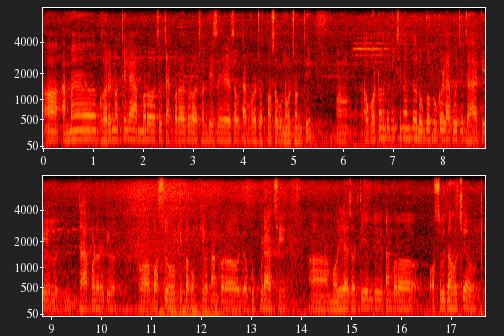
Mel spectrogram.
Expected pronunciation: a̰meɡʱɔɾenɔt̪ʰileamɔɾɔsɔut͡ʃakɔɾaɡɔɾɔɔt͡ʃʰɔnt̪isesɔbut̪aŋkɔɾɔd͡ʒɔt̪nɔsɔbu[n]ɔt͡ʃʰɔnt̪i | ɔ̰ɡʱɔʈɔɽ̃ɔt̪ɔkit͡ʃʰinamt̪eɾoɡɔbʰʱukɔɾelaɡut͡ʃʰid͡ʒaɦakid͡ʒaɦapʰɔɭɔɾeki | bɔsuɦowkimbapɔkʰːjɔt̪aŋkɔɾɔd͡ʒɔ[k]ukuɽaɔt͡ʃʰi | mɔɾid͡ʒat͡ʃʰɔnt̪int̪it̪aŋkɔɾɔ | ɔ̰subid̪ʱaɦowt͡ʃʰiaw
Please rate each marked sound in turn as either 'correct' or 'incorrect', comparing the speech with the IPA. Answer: correct, correct

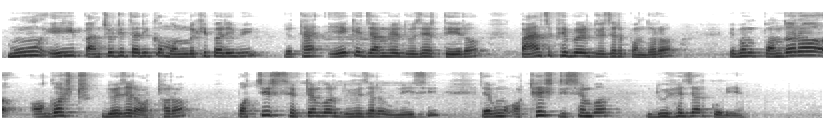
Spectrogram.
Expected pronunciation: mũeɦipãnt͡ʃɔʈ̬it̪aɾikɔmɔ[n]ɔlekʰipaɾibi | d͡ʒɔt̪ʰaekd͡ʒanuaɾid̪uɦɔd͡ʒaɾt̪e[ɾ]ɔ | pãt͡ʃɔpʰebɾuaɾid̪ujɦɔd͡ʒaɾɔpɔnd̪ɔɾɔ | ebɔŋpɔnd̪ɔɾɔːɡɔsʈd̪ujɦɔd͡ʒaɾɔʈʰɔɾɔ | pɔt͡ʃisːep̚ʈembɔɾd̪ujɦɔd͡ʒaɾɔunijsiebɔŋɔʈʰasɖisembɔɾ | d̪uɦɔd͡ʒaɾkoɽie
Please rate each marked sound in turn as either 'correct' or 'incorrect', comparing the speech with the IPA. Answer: correct, correct

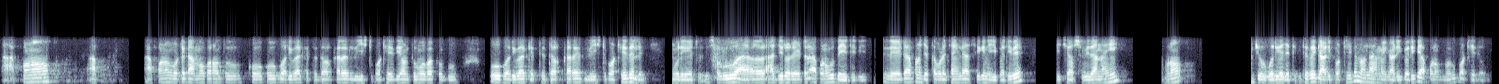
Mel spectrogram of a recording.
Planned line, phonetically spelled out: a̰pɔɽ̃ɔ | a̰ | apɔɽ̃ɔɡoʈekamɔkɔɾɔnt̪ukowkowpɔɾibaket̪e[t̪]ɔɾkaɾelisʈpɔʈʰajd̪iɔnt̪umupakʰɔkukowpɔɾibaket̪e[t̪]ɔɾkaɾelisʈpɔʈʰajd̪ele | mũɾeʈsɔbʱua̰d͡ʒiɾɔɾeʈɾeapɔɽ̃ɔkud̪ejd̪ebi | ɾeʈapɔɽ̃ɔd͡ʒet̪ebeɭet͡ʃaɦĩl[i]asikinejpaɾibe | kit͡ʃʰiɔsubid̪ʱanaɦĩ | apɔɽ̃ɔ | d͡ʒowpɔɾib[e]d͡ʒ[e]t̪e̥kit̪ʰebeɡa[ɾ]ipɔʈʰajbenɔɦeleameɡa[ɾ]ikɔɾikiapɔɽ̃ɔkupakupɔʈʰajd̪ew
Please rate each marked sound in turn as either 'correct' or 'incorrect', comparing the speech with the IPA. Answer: incorrect, incorrect, incorrect, incorrect, correct, incorrect, incorrect

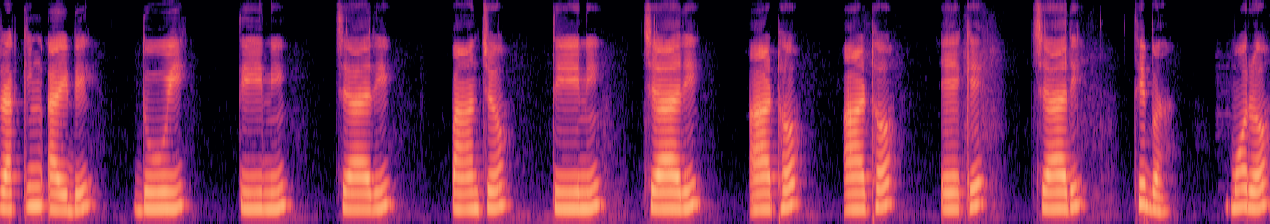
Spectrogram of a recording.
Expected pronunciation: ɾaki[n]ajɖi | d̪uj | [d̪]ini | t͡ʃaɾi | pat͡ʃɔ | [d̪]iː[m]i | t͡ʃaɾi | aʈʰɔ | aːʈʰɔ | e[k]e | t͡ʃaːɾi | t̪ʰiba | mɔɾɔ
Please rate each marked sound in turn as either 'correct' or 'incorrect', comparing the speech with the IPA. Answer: incorrect, incorrect, incorrect, incorrect, correct

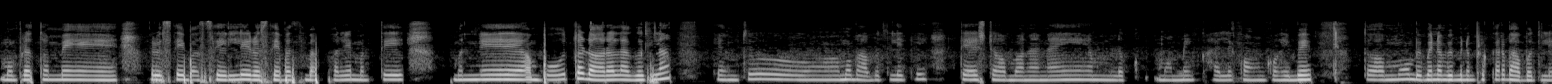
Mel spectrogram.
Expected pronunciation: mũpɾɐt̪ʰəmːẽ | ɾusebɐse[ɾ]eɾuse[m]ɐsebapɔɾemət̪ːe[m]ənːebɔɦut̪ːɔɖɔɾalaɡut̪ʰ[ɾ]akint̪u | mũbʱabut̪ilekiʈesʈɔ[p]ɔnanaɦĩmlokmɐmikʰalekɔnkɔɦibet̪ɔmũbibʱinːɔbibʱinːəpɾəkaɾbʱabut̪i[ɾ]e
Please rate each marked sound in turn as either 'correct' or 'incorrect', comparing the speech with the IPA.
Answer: incorrect, incorrect, correct, incorrect, incorrect, incorrect

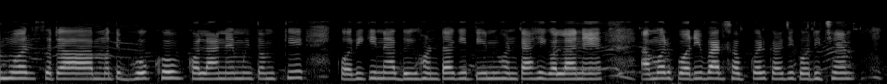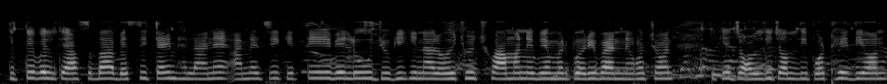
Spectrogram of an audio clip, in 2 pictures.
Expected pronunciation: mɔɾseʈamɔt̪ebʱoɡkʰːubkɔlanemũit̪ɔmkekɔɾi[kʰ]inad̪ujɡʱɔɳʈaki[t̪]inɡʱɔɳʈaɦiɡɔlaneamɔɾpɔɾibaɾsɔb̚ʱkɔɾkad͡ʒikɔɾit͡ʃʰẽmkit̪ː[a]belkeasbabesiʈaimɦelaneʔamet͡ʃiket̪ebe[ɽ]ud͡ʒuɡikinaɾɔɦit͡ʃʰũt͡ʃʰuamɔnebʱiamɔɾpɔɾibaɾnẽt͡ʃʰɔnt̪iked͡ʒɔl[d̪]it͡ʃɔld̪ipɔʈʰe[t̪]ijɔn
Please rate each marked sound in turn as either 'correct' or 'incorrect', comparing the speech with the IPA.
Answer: incorrect, correct, incorrect, incorrect, correct, incorrect

